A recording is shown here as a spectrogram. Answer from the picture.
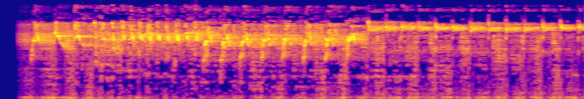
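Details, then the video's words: Lovebird singing vigorously after a natural tonic: a dense, rapid stream of high, sharp chirps and trills, shifting midway into evenly repeated squeaky notes, continuous throughout with a faint low hum beneath. "love bird bikin langsung gacor"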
